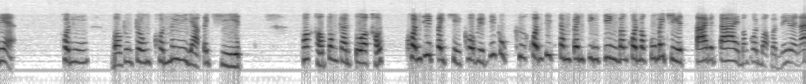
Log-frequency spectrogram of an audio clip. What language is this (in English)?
Thai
